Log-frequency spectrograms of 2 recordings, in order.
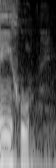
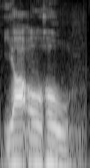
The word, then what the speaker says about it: Jehu: Ang tamang pagbigkas dito ay hindi Yehu, hindi Jehu, ito ay Yaoho.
